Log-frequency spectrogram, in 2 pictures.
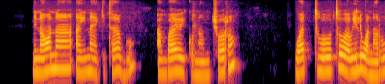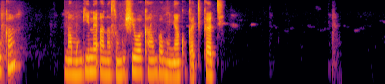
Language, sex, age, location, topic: Swahili, female, 25-35, Nakuru, education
